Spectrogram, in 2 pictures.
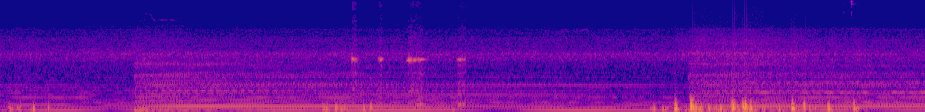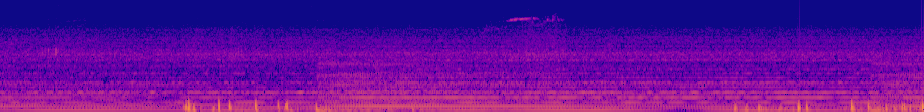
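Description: Faint steady low drone that shifts in tone every few seconds, broken three times by short clusters of clicks or taps.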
